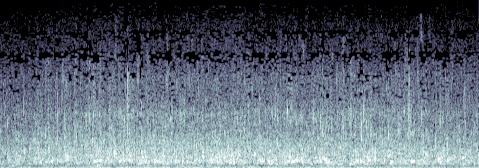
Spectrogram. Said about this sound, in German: Auf dem Weg ins Tal stoße ich auf eine Quelle. In einer versteckten Bodensenke quillt helles, klares Wasser unter dem Laub hervor und wird dann zu einem kleinen Bach. Eben war noch alles still. Jetzt ist hier das sprudelnde Leben.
